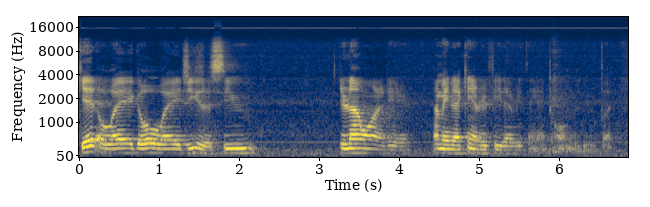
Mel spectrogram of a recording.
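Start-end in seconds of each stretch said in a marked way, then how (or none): none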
